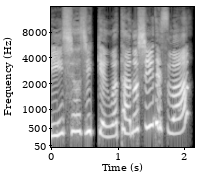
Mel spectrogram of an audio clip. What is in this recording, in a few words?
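variable chant, Japanese; pom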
